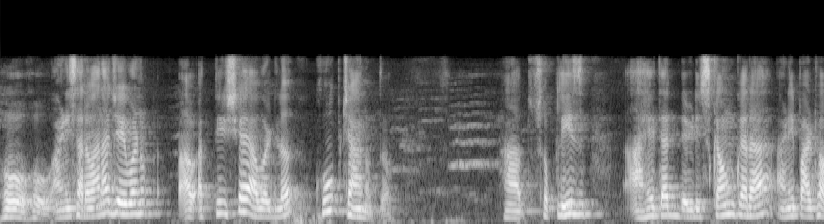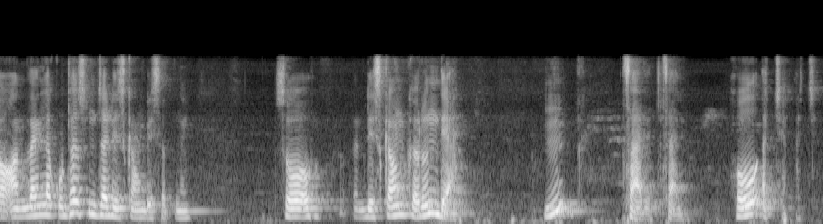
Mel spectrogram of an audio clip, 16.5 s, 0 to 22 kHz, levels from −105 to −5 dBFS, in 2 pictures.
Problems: background sounds at intervals, continuous background conversations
